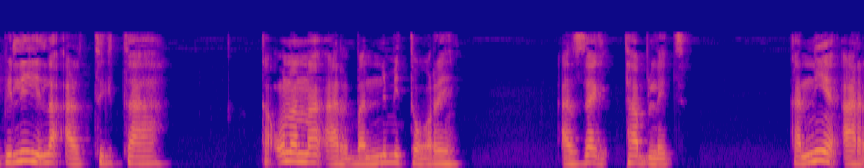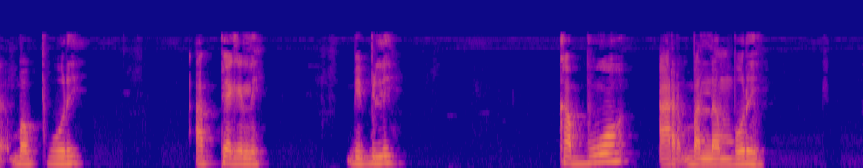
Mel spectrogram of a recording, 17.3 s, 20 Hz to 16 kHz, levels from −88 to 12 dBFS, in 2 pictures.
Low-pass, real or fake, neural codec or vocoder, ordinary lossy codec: 7.2 kHz; real; none; MP3, 48 kbps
